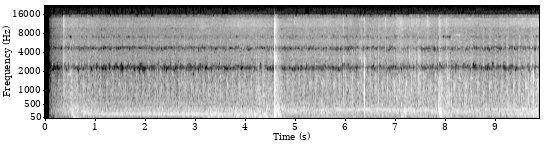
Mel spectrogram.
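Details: Hotpoint FSFL58G fridge freezer: compressor hums with a fast steady ticking laid over it while running, louder once the motor settles; cause unknown, owner asking.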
